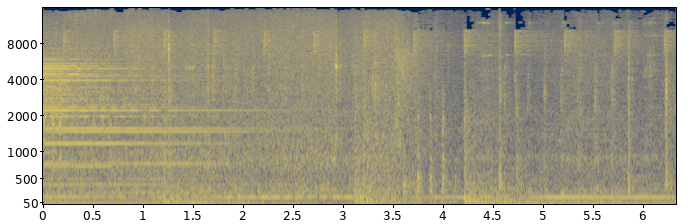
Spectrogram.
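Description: A musical chord rings out and fades in the first second. Under it, a log flume's lift conveyor runs with a steady low hum and scattered clicks as it carries the boat uphill.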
